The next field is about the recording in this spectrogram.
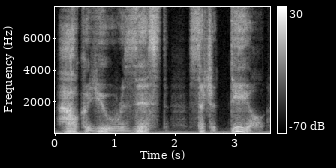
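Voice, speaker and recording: Man playing a whispering, very deep, sly demon. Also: animated, creaky, a bit bright, breathy edge, exaggerated voice. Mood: seductive, coaxing. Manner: slow, drawn-out, insinuating, persuasive. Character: sly evil male demon recruiter, coaxing and tempting. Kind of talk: horror ASMR one-sided audio roleplay.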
